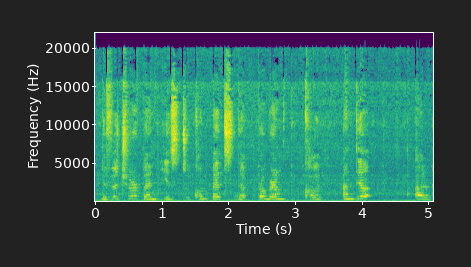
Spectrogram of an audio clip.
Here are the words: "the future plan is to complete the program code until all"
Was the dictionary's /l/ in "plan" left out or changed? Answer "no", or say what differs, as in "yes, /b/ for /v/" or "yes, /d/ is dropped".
yes, /l/ is dropped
